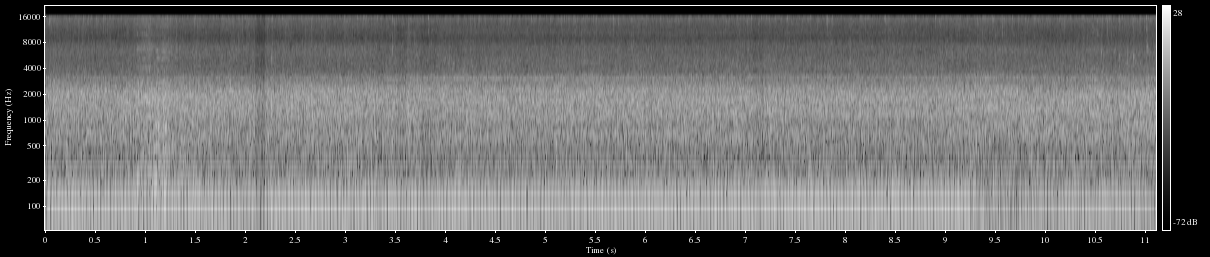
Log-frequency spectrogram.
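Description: Heavy rain pouring steadily onto pavement, with a low, steady hum of a vehicle engine idling underneath.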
